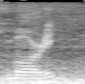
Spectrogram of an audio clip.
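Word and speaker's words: Mardy: My name's Marty. With a D. Marty with a D. With a D, but spelled with a D. Mm-hmm. No way ever says Marty.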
